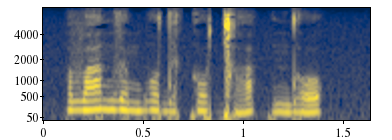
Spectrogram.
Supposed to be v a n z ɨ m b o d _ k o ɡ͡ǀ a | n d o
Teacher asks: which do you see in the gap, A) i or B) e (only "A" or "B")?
B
